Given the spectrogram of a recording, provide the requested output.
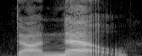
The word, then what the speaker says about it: Donnell: Donnell, accent on the last syllable, and St.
